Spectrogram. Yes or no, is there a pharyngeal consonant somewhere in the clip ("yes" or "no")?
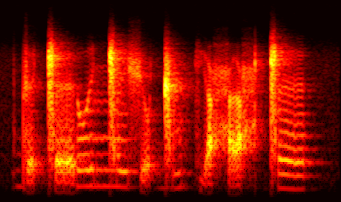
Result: yes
